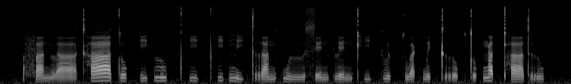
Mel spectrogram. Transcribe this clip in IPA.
f a˨˩ n l aː˩˦ kʰ aː˥˩ t o˥˩ k̚ ʔ i˦˥ t̚ l u˥˩ k̚ pʰ i˥˩ ʔ pʰ i˥˩ ʔ n i˨˩ ʔ t r a˦˥ n k w ɯː˧ s e˦˥ n p l e˧ n kʰ i˦˥ ʔ k l ɯ˦˥ k̚ s u˧ a̯ k w e˥˩ k̚ t r o˨˩ k̚ t o˦˥ k̚ ŋ a˥˩ t̚ pʰ aː˧ t r u˦˥ k̚

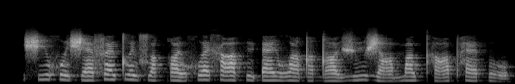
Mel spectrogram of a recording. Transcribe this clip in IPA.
ʃ i χʷ e ʃ æ f æ tʷ æ y̯ sʷ ɑ qʷ e u̯ χʷ æ x ɑ θ y ʔ æ i̯ ʁʷ æ dˤ i dˤ o y̯ ʒ y ʒ ɑ m ɑ u̯ kʰ ɑ pʰ æ θ o

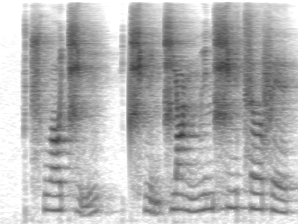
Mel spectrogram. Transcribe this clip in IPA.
t͡sʰ w ɔ˧˥ t͡ɕ ḭ˨˩˦ | t͡ɕʰ ḭ˨˩ n t͡ɕ j ɑ˥˩ ŋ m i˥ n ɕ i˥ t͡s ɤ˥ f e˨ ɪ̯

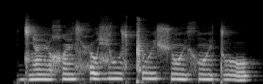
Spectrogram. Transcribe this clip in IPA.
d͡ʑ æ̃ ɪ̯ χ ẽ z ħ o ʑ u z ǁ u ɪ̯ ʃ õ ɪ̯ x õ ɪ̯ d o

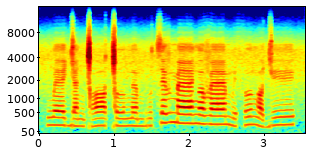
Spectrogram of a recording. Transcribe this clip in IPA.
w ɛː˨ ɟ æ˩ n ɡ͡ǀ ɒː˨ ǀ ʊː˩ ŋ ɜ˩ m b u˩ t͡s ɛ˥ v m æː˦ ŋ ʌ˦ v æː˦ m ɪ˩ h ʊː˥ ŋ ɒ˩ ɟ ɪː˦

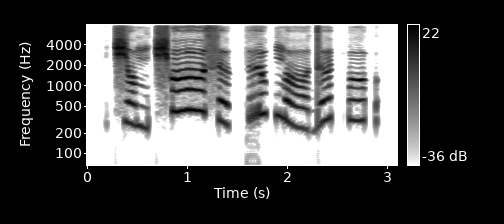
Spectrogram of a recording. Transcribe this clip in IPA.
t͡ɕ o˨˩ m t͡ɕʰ oː˥˩ s ɯː˨˩ k̚ p r u˥˩ k̚ m oː˨˩ d ɯː˦˥ t̚ ʔ u˥˩ ʔ

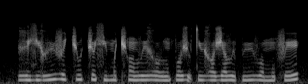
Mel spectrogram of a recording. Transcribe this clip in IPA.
ɣ ɪ zʲ o ɣ y v e c u c o sʲ u m ɔ cʰ õ β ɪ ɣ o ɣ ũ p o ʒ ṵ t yː ɣ ɔ ʒ ɐ β ɪ p yː β o m ũ f e

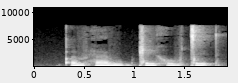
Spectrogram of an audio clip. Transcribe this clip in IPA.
qʼ i v h æ v u b ǁ e x o v ǀ e t

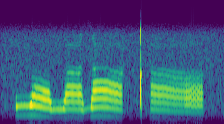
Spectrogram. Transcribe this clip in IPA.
v ɔ v ɑ z ɑː ǃʰ ɑː

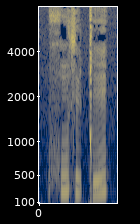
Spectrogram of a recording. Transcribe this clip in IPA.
x ũ s y ǃ ẽ

